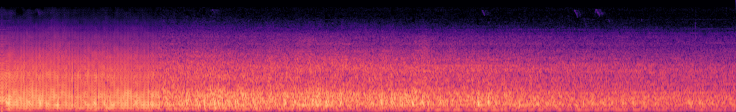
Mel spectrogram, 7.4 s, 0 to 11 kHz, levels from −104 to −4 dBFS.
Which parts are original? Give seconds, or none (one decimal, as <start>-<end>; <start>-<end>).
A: 1.6-7.4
